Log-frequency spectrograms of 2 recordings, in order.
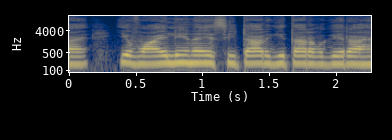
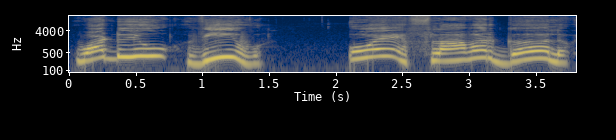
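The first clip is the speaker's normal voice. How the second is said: poem reading; 4 semitones higher, 3 dB louder, much slower than usual. Shown as a demonstration. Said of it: "teacher reads poem line aloud".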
